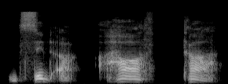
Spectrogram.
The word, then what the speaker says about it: Siddhartha: the Buddha's name is Siddhartha Gautama, and I hear people saying Siddhartha, like Mr. Sidney Arthur Gautama, you know. So it's the th in Sanskrit are two separate letters. So it's Sid Ha Ta.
